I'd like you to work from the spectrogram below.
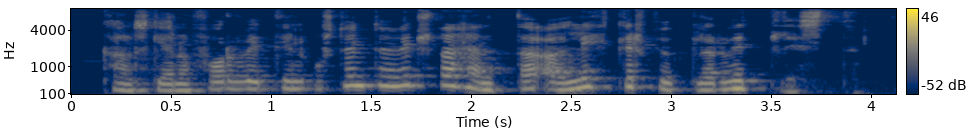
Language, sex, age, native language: Icelandic, female, 40-49, Icelandic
